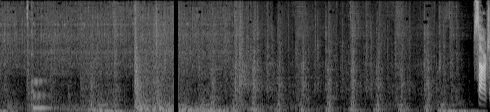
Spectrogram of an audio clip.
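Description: Heavy armoured footsteps clank on a hard floor.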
